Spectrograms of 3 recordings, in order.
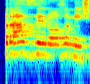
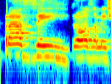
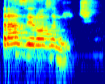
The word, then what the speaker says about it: prazerosamente: mas é essa aqui nós sabemos bem prazerosamente não é prazeirosamente é prazerosamente observações Este grupo de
